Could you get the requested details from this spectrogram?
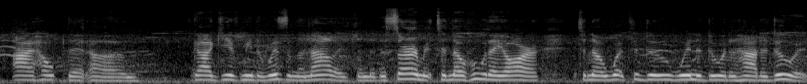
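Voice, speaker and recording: The speaker has a relaxed tone and a moderate pace. Noticeable background noise runs underneath. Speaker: motivational vlogger. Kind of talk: unscripted motivational vlog. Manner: halting, stuttering; relaxed, conversational.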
